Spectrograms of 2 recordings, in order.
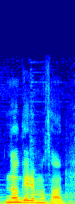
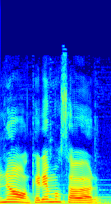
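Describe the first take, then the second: First: The words run on with no pause. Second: There is a pause after the word no. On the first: We do not want to know. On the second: The answer is no, and we do want to know.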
